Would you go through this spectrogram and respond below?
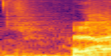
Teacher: र की आवाज आती है आपकी दंत मूल से दंत मूल यानी कि दांत और मसूड़े के बीच में जब आवाज ज टकराती है दांत और मसूड़े के बीच में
